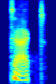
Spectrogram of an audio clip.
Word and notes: tact: Indian

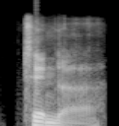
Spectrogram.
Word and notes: tinder: British English

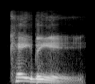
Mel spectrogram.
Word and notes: KBE: British English

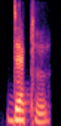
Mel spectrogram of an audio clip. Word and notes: deckle: Indian

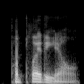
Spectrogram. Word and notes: popliteal: American English

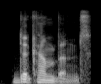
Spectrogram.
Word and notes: decumbent: British English

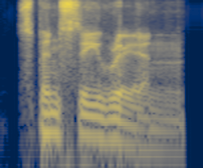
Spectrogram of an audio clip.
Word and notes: Spenserian: British English

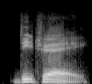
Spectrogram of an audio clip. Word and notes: deejay: American English

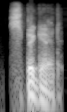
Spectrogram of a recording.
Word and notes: spigot: American English

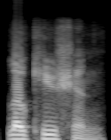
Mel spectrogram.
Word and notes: locution: American English

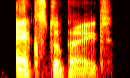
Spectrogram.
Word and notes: extirpate: British English

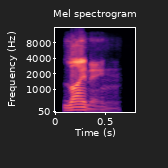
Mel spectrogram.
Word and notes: lining: British English

